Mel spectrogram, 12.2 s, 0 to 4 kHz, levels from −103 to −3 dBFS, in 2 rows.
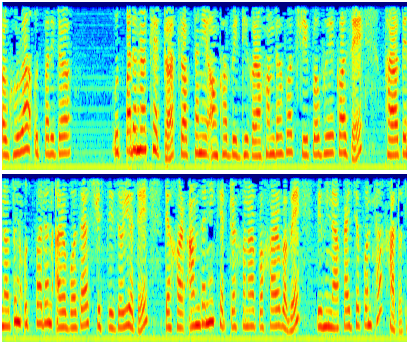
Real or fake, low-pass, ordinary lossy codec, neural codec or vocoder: real; 3.6 kHz; none; none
